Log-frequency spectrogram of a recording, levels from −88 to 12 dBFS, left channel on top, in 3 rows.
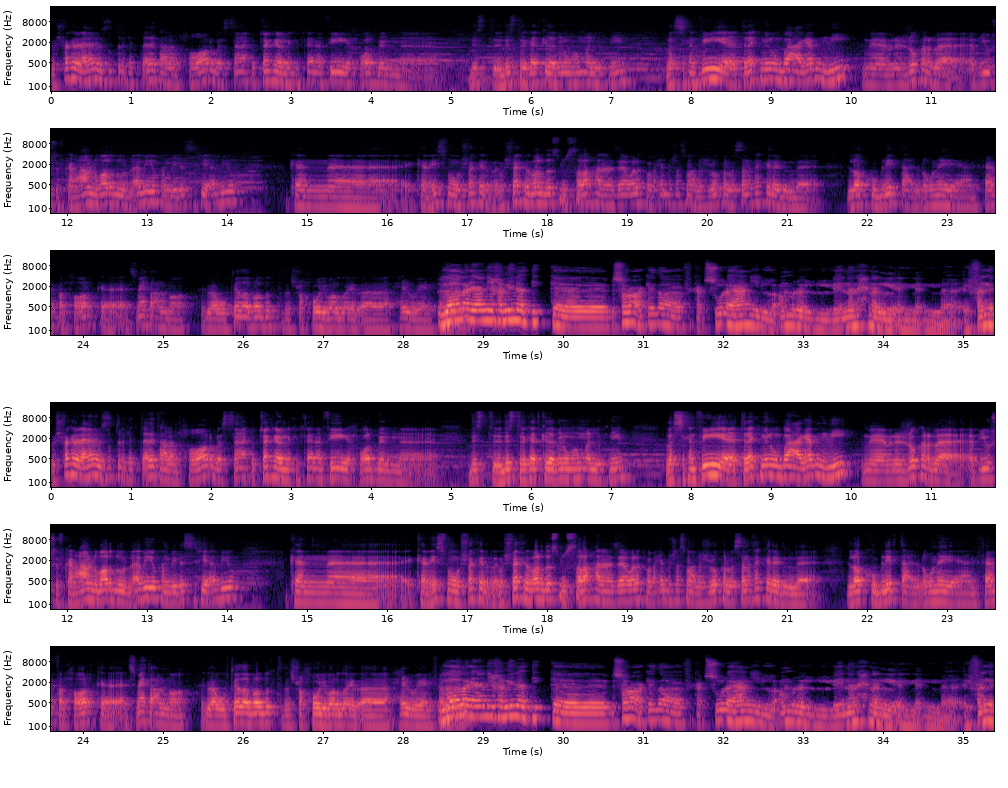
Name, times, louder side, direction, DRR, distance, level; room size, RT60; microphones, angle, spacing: voice 1, 0.0-4.8 5.2-7.2 7.7-14.2 14.8-21.4 21.8-28.8, right 6 dB, 85° right, 0.4 m, -28 dB
sound 1, 3.7-14.4, left 1 dB, 70° left, 1.6 m, -48 dB
voice 2, 28.4-35.3, left 1 dB, 25° left, 0.4 m, -25 dB
3.5 x 2.4 x 3.4 m
head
